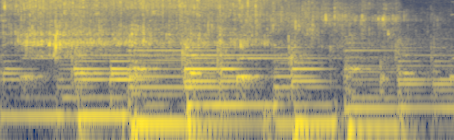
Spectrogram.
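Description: Finely chopped onions frying in oil in a kadai, a steady soft sizzle with clinking metallic taps of a utensil against the pan at an uneven rhythm.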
